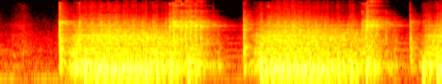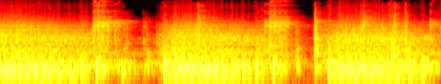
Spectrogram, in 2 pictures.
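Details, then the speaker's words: Craftsman backpack blower with Japanese two-stroke engine during compression testing after oil was squirted into the cylinder: five quick pull-start cranks, spins light and easy without firing; compression stays low and bleeds down. Low compression, unlikely to run. "yeah same kind of thing and it's bleeding down too so unlikely that this will run"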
